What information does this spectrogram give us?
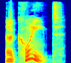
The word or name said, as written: acquaint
